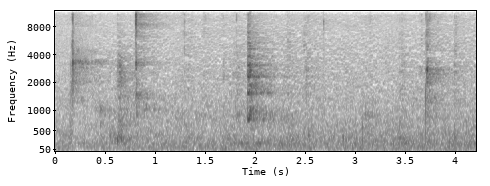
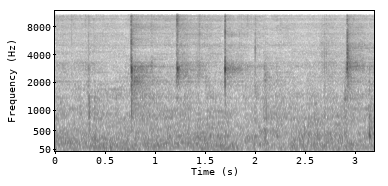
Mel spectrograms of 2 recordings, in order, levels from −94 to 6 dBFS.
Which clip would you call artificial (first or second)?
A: second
